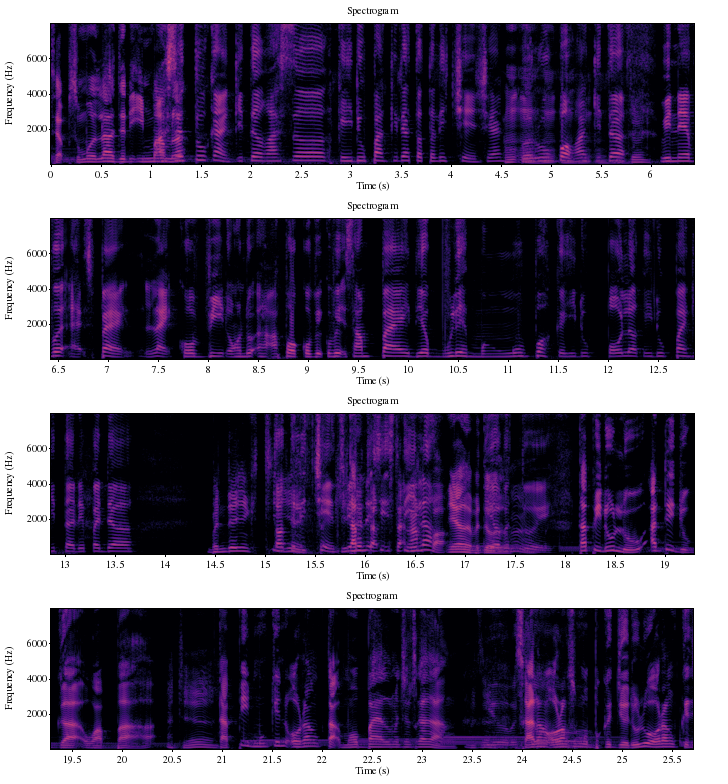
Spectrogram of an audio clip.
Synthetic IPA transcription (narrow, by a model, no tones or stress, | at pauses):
siap̚səmũəlahd͡ʒadiːmãamslat̪ukankit̪aɾasəkəhidupankit̪at̪ot̪alit͡ʃenskanbəɾubɔhkankit̪awinɛvəʔɛk̚spɛk̚lajkːovid̪ɔ̃nduʔaapakovid̪̚kovit̪̚sampajdiabulɛhmə̃ŋubɔhkəɦidupːoləkəɦidupankit̪adaɾipada | bəndəjaŋkə̥t͡ʃiɔlit͡ʃenadsisinalaaʔjabət̪ʊlbət̪ʊlt̪apiduluadad͡ʒuɡa̰ʔwa̰ba̰ʔadat̪apimuŋkɪnoɾaŋt̪a̰ʔmobajlmat͡ʃamsəkaɾa̰ŋbəabəsə̥kaɾaŋoɾaŋsəmuabəkəd͡ʒaduluoɾaŋkəd͡ʒ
